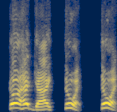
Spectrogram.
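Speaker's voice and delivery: bad, rough, high, loud Boston accent. Imagining how he probably sounded to Freddy, speak as Edgar Allan Poe with a bad Boston accent. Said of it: "I can't do a Boston accent".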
